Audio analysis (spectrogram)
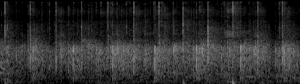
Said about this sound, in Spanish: Sí, un aplauso para ellos, por favor.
